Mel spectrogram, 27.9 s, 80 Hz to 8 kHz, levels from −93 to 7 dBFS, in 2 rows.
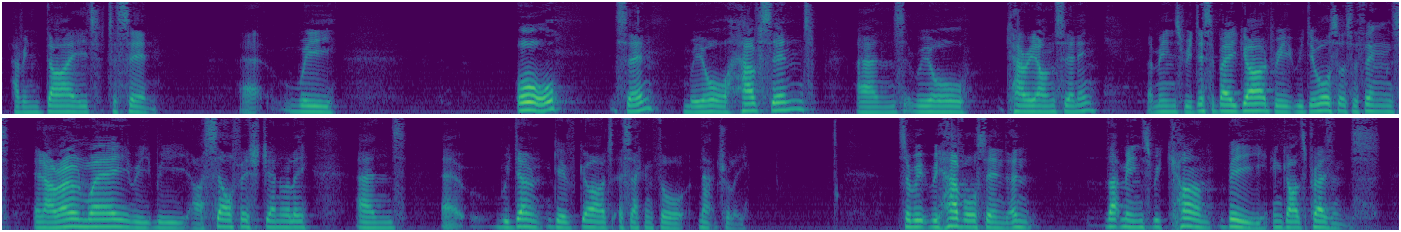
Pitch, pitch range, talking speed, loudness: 150 Hz, 140-165 Hz, 135 wpm, -30 LUFS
